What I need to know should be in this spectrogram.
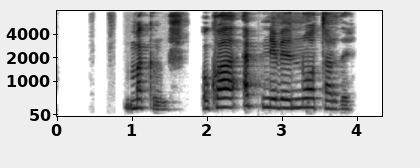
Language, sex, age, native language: Icelandic, male, 10, Icelandic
